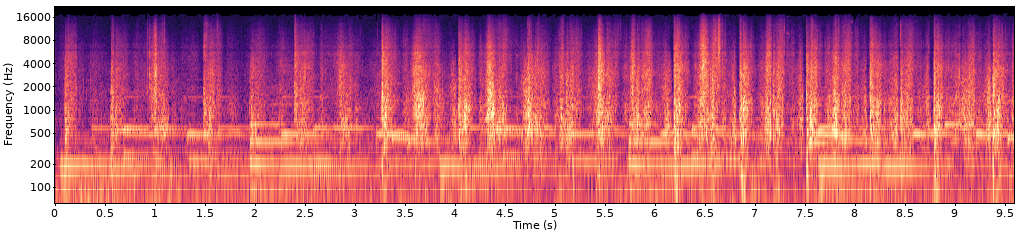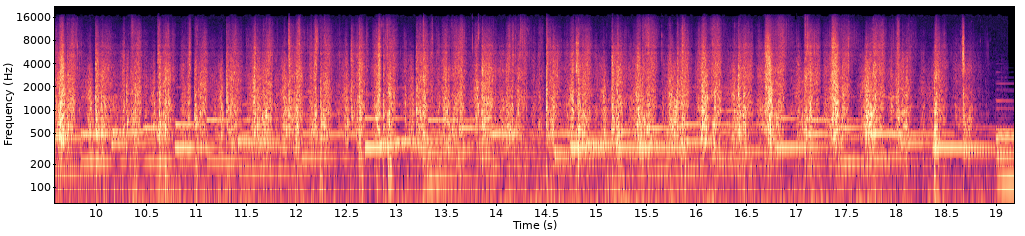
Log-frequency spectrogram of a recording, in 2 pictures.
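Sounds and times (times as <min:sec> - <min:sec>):
running footsteps on sand: 0:00.0 - 0:19.1.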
